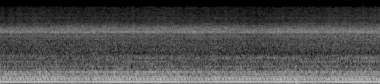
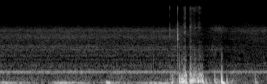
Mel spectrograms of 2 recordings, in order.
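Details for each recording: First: Kenmore-branded Frigidaire electric dryer, top off, heat setting after about ten minutes warm: loud steady hum with a thin high whine, only on heat, quiet on air fluff; sounds bearing-like, worn blower wheel. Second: Kenmore electric dryer made by Frigidaire, reassembled after the repair for loudness on heat cycles, on high heat for four to five minutes: steady low hum, even whir and a couple of light bumps, with no roar or scraping. Normal quiet operation.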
